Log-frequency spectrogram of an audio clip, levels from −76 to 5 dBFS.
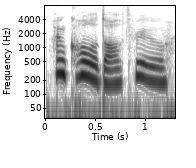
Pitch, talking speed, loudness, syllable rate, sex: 210 Hz, 185 wpm, -14 LUFS, 3.7 syllables/s, female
